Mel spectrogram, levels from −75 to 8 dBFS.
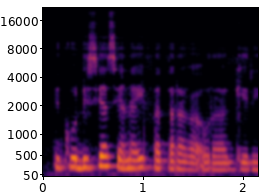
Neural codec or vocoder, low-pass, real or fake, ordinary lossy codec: none; 19.8 kHz; real; none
